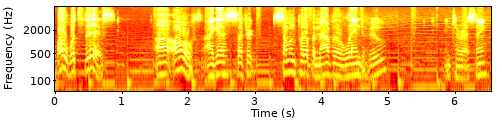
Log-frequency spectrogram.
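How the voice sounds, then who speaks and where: A man's voice: a little high, moderate pace, fairly bright tone, soft background music, lightly acted, rough recording. A man playing a curious, polite boy adventurer in an improvised game roleplay, stammering and repeating words. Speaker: host of a Minecraft roleplay series.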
